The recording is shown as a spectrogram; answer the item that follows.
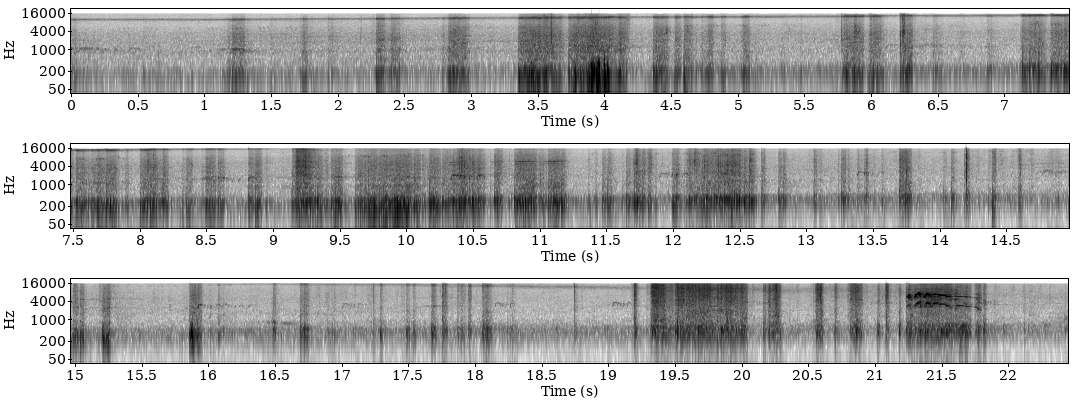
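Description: Leaves and stems rustling and crackling as someone moves through a patch of bean plants, with a louder thump about four seconds in and a louder burst of rustling near the end. A low droning hum comes in about seven seconds in and holds steady.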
